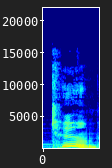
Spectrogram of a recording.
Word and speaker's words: tomb: 对，因为第一个词 tomb，嗯，这个坟墓。 – 嗯，T-O-M-B。 – Yeah, so the B there, it's a silent, so it's not tomb, tomb.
